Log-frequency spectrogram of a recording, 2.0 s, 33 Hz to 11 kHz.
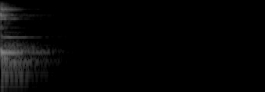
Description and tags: Cowbell of God Tube Lower 003
home, record, god, metalic, trash, cowbell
